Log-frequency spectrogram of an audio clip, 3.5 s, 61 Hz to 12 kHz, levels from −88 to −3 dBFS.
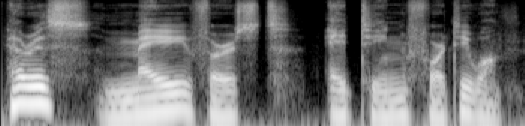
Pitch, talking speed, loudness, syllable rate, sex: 100 Hz, 105 wpm, -16 LUFS, 3.2 syllables/s, male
